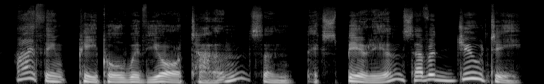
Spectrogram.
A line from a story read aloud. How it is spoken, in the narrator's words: she added in her special wheedling tone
